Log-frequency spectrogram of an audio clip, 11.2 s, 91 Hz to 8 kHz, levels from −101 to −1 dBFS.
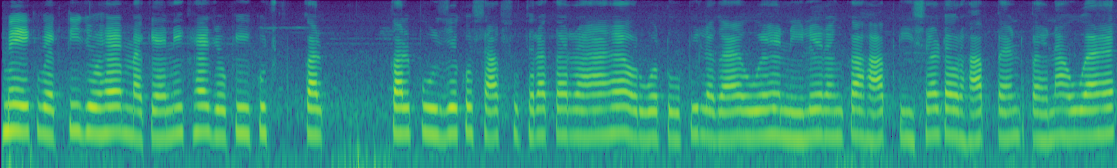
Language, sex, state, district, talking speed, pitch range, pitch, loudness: Hindi, female, Uttar Pradesh, Budaun, 180 wpm, 210-230 Hz, 215 Hz, -22 LUFS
